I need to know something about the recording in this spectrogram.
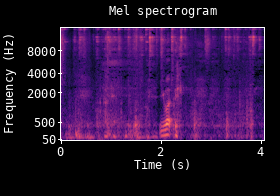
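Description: A dog jumps onto a soft couch with a muffled thump.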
